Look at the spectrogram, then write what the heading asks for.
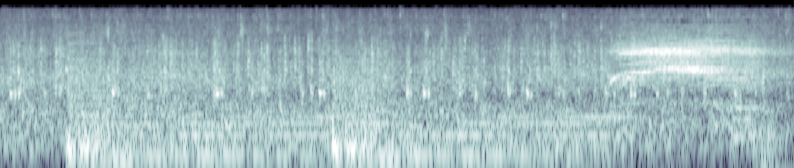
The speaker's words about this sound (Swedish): Han såg inte hästvagnen när den kom och dog omedelbart.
